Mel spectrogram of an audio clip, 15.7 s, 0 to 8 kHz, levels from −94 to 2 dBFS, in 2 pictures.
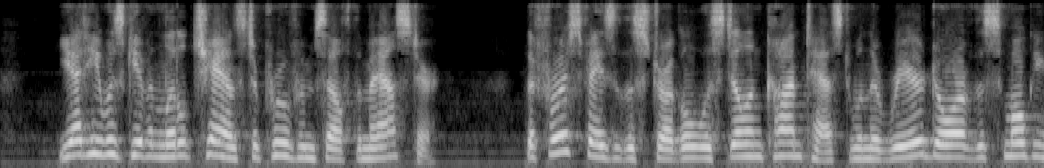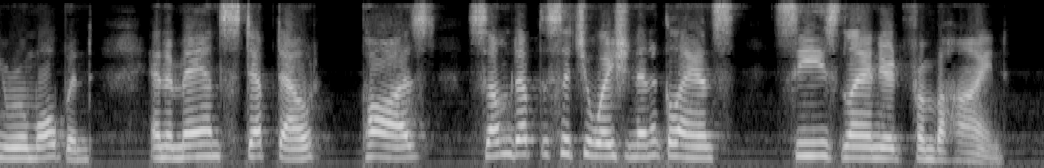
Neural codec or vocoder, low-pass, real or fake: none; 7.2 kHz; real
